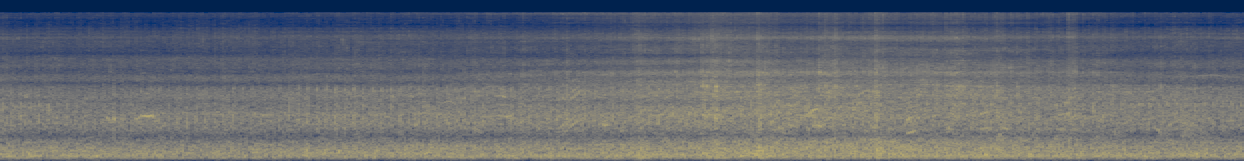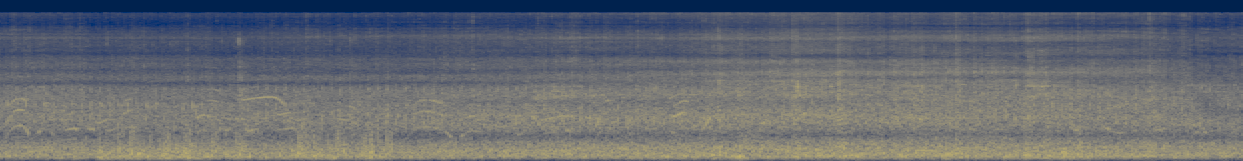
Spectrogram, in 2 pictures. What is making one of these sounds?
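Small ride cars rumble along metal tracks.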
